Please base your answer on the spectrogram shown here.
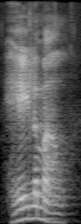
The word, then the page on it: helemaal: /ˌɦeːləˈmaːl/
